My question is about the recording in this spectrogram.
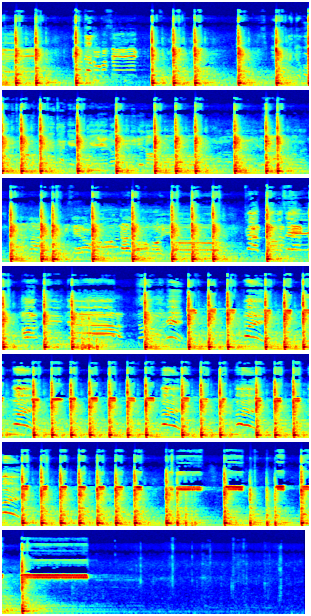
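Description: Baseball cheering-section cheer song: drums beat a steady rhythm about twice a second under a pitched melody. It stops abruptly about a second before the end.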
